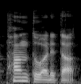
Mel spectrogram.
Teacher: 唇を閉じて、で、それを解放させることによって音を出してます · Term: 破裂音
